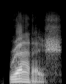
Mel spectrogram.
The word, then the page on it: radish: American English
